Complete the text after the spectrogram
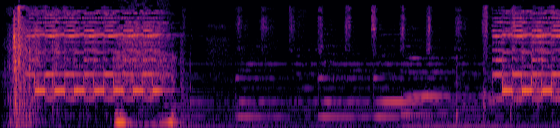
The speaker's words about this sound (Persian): چرا هیچ کس جواب تلفن رو نمیده؟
